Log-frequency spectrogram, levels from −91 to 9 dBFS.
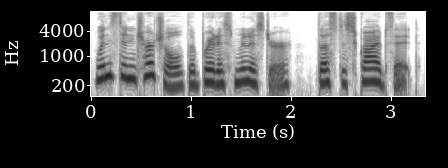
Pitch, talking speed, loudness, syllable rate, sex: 245 Hz, 145 wpm, -16 LUFS, 5.1 syllables/s, female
